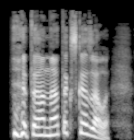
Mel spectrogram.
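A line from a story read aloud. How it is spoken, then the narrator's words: Laughing. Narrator (Russian): рассмеялась Сумма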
